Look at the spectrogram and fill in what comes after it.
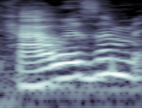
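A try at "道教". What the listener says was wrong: it's not actually pronounced taism well that there you go it's Chinese so it's it's kind of a mix between the D sound and the T sounds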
